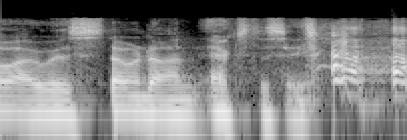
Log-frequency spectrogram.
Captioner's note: laugh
